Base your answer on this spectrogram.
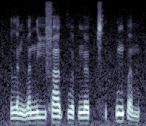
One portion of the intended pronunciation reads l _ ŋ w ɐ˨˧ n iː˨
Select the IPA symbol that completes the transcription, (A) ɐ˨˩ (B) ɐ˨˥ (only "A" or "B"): A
